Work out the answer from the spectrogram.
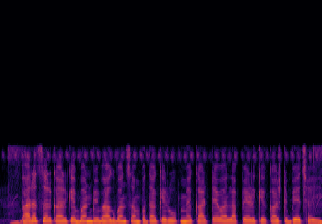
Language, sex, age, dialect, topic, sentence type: Magahi, female, 18-24, Central/Standard, banking, statement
